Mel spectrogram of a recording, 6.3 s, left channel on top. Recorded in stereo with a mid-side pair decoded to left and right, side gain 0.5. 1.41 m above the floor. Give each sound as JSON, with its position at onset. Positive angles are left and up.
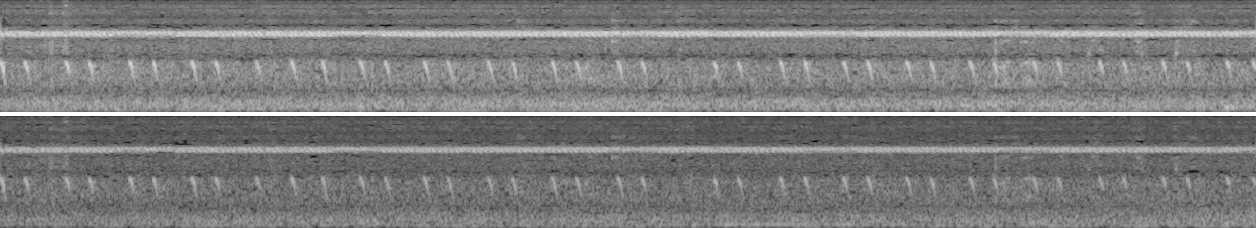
{"t": 0.0, "sound": "an insect", "azimuth_deg": 60}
